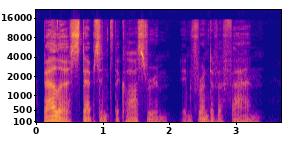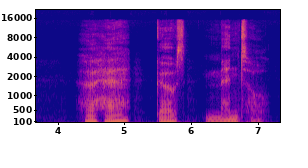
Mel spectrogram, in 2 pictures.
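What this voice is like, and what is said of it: Put-on sexy voice. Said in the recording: “I think I need to debut my sexy voice.”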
